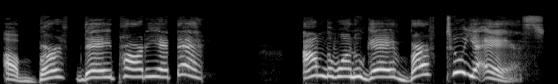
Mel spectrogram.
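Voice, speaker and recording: A woman putting on a furious, shouting mother. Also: extremely high pitch, sing-song, takes it slowly, dry recording, pitched above the performer's own voice, exaggerated voice. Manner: shouting, swearing, cutting.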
